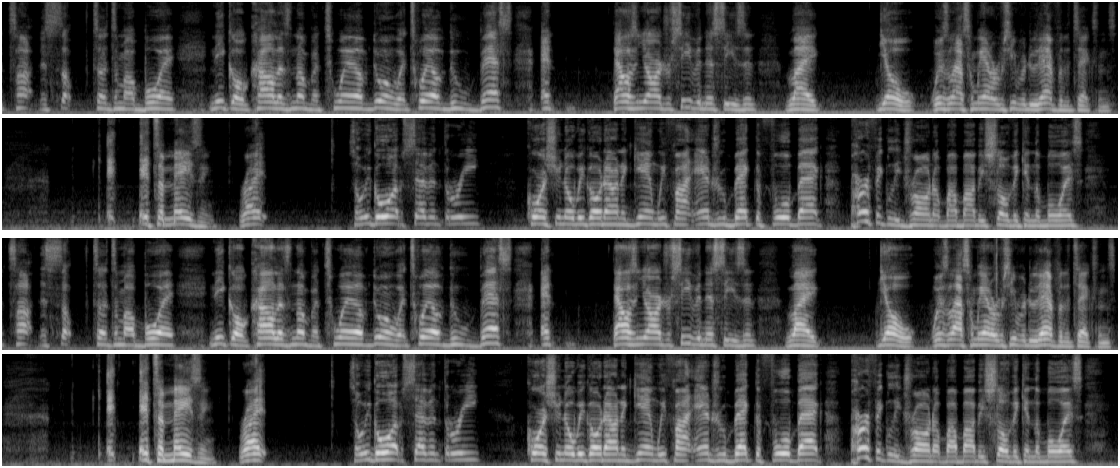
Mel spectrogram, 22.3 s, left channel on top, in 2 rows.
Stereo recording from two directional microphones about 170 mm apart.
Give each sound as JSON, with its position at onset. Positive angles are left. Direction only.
{"t": 0.0, "sound": "speech", "side_deg": -15}
{"t": 14.4, "sound": "speech", "side_deg": -40}
{"t": 16.4, "sound": "speech", "side_deg": -30}
{"t": 19.1, "sound": "speech", "side_deg": -40}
